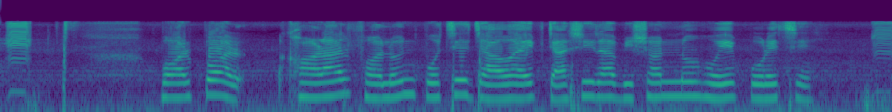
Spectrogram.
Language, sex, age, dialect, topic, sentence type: Bengali, female, 25-30, Standard Colloquial, agriculture, question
